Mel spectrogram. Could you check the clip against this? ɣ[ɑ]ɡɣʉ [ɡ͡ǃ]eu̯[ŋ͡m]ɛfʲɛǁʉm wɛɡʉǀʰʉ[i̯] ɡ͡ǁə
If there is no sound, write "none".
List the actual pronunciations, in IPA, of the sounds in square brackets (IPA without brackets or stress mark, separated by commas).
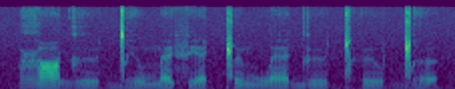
ɑ, ɡ͡ǀ, m, u̯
